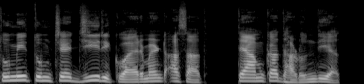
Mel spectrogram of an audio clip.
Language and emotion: Goan Konkani, neutral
